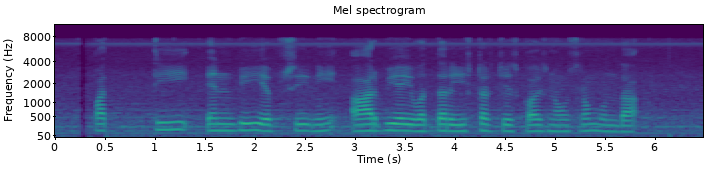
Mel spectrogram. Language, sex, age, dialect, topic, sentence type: Telugu, male, 60-100, Telangana, banking, question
